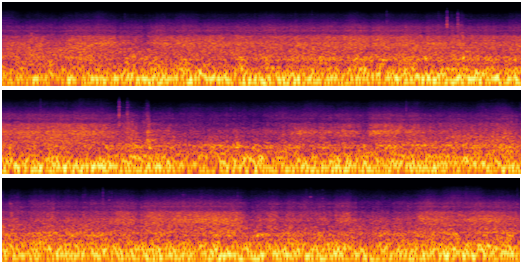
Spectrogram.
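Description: Bicycle tyres crunch and hiss over packed snow.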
